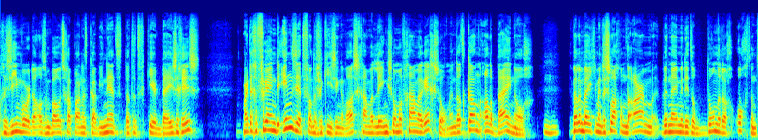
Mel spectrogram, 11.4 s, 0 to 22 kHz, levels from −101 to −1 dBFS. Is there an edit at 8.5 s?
no; 0 cuts

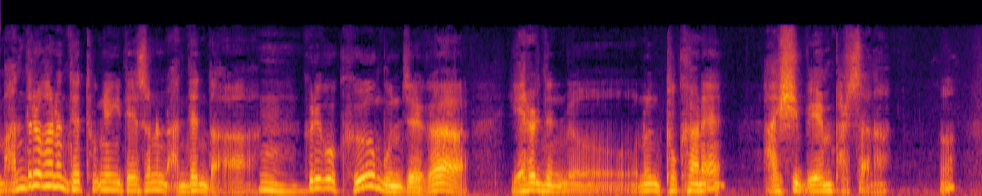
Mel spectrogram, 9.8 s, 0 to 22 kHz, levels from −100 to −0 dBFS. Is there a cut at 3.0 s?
no; 0 cuts

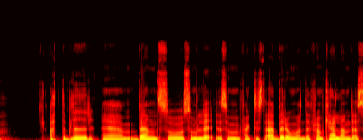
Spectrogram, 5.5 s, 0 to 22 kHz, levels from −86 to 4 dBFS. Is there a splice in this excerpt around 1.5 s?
yes; 1 cut; at 1.5 s

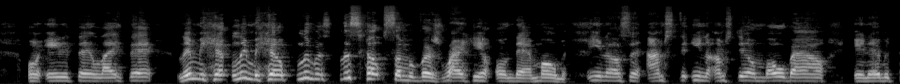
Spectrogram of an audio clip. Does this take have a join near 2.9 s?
no; 1 cut; at 5.9 s

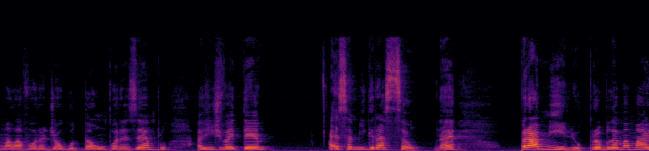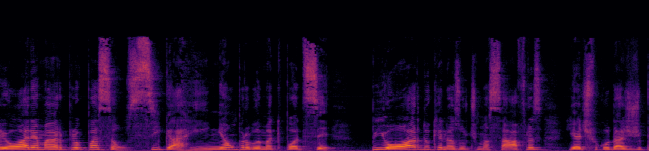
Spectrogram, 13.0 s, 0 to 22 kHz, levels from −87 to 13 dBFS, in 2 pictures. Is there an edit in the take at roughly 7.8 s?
no; 0 cuts

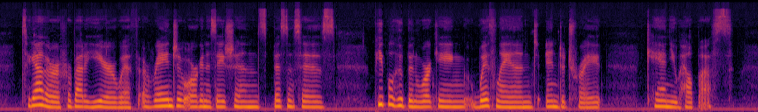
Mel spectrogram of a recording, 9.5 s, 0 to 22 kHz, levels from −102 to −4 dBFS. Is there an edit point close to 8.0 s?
yes; 1 cut; at 8.0 s

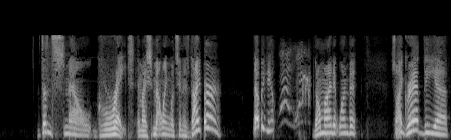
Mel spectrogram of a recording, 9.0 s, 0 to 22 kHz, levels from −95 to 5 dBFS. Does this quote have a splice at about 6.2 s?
yes; 2 cuts; at 4.9 s, 6.2 s

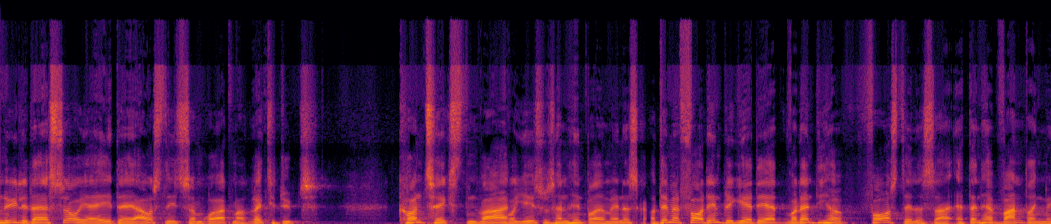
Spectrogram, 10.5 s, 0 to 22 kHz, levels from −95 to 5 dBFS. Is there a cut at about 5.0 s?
yes; 2 cuts; at 5.0 s, 6.4 s

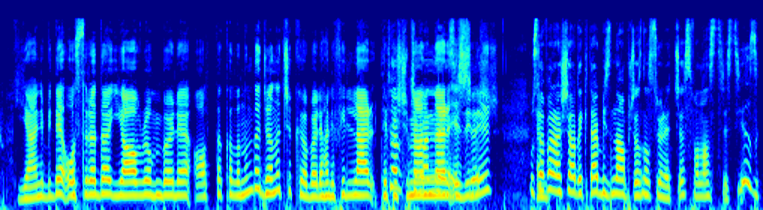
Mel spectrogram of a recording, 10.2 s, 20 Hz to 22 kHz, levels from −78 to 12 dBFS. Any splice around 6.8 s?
no; 1 cut; at 5.3 s

